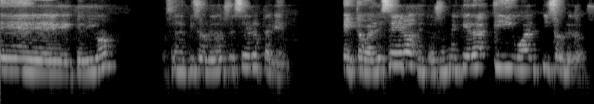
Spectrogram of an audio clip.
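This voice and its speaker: A woman talks at a fairly slow pace in a fairly high, somewhat breathy voice with a dark, mellow tone. Her pitch moves with ordinary variation. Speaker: math teacher. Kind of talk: lecture.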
